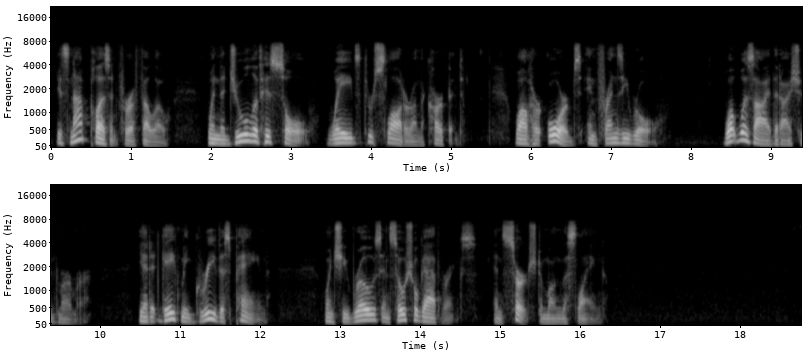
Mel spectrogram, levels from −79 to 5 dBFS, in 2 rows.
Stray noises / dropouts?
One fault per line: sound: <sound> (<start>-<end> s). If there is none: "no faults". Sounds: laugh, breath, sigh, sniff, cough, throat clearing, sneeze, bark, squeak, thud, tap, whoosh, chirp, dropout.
no faults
